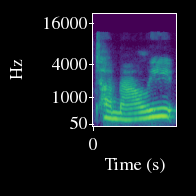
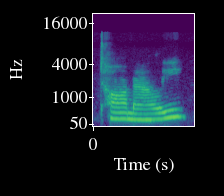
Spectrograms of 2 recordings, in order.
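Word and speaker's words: tomalley: The word is tamali or tamali.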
